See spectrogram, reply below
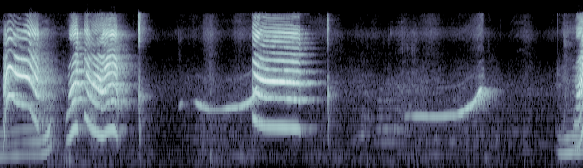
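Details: Pet rose-ringed parakeet talking: harmonic-rich, word-like squawked syllables at the start, then a long rising whistle, a quieter rising whistle and another burst at the end.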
